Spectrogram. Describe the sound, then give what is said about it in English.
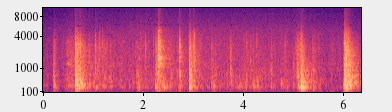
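Hollow wooden thumps and knocks as a door is pulled shut and bumps against a trunk, a few sharp, irregular hits with softer rustling and scraping between them. “He turns and steps in backwards, pulling the door shut and rear-ending the trunk.”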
